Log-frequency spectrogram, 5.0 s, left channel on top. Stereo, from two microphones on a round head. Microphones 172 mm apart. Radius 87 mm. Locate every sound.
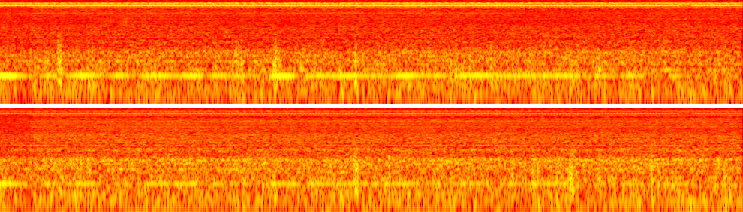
0.0 s an insect: 65° left (ahead or behind), 4 m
